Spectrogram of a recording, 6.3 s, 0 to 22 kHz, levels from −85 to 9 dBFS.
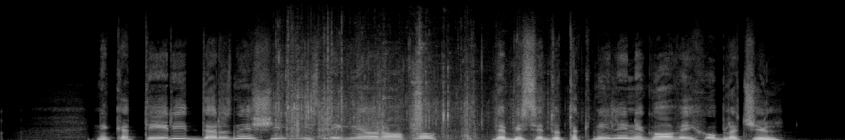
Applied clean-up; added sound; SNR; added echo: none; Glass; 14 dB; none.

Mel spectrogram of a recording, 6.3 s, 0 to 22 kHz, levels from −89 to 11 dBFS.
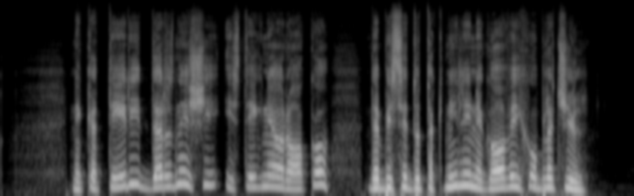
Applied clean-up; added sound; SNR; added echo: none; none; none; none.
